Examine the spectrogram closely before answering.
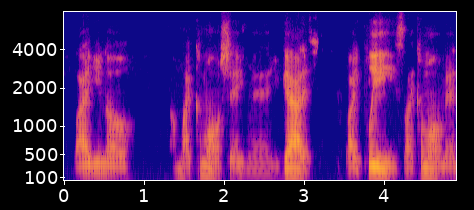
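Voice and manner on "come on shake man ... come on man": put-on pleading, lower and louder. Retelling how the speaker urged a hesitant friend to join: retelling own begging. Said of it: "I'm damn near kinda, like, begging him".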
